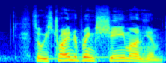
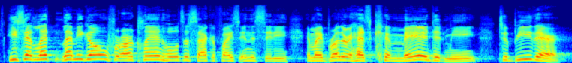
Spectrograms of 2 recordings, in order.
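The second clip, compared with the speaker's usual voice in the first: much higher, louder earnest plea; eager pleading; 6 semitones higher, 6 dB louder than usual. Retold or imitated. David asking leave for the family feast, a higher pleading voice. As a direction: beg to be let go. Voicing David's request via Jonathan.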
